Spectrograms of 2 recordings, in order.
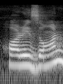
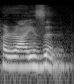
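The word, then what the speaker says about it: horizon: अब है ये जिसे बहुत सारे लोग शायद हॉरिजॉन बोलते हो, लेकिन इसकी प्रोनाउंसिएशन है हराइजन। हराइजन, ठीक है। ज की प्रोनाउंसिएशन आएगी, इसका ध्यान रखिएगा। इसका मतलब आकाश का घेरा या आकाश। द sun rose over the हराइजन। ठीक है, हराइजन बोलना है, हॉरिजन नहीं बोलना।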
